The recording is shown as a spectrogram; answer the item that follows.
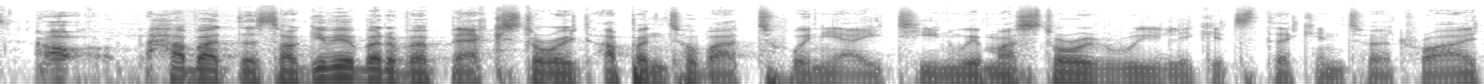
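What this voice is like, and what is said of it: South African accent. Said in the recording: “the accent, but that's the famous South African accent.”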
